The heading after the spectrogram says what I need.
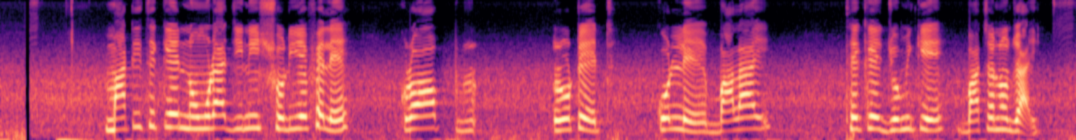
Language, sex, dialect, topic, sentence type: Bengali, female, Northern/Varendri, agriculture, statement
